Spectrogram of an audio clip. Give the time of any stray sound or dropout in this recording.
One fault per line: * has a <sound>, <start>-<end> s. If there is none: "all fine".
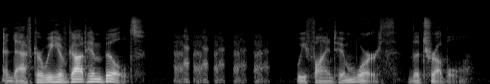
* has a laugh, 1.7-2.7 s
